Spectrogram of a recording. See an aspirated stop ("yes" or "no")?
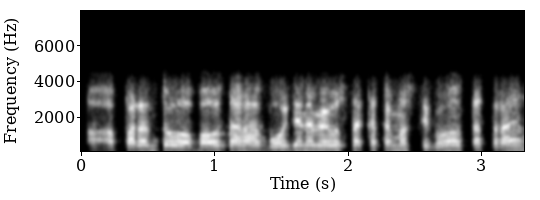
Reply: yes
